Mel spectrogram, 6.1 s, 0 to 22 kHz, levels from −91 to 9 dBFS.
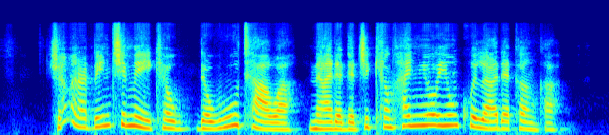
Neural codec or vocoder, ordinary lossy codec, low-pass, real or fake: codec, 16 kHz in and 24 kHz out, 0.6 kbps, FocalCodec, streaming, 2048 codes; none; 10.8 kHz; fake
